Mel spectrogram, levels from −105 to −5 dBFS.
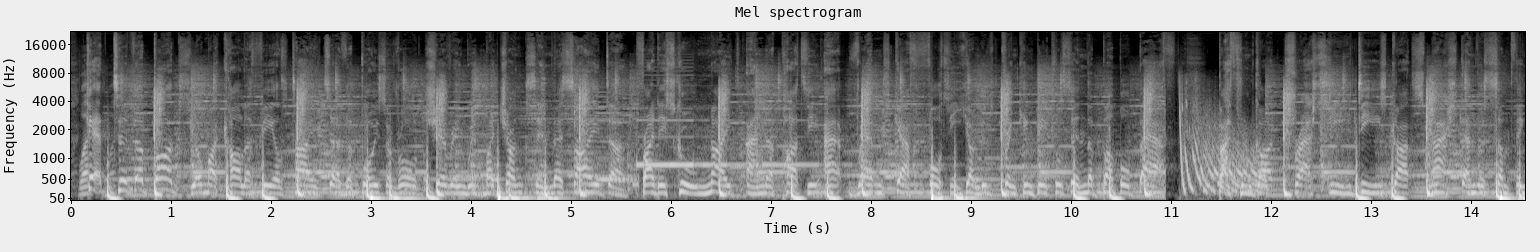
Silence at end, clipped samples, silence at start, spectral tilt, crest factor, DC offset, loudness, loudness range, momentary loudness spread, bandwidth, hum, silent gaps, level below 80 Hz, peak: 0 s; under 0.1%; 0.1 s; -6 dB/octave; 20 dB; under 0.1%; -24 LUFS; 2 LU; 6 LU; 19 kHz; none; none; -26 dBFS; 0 dBFS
